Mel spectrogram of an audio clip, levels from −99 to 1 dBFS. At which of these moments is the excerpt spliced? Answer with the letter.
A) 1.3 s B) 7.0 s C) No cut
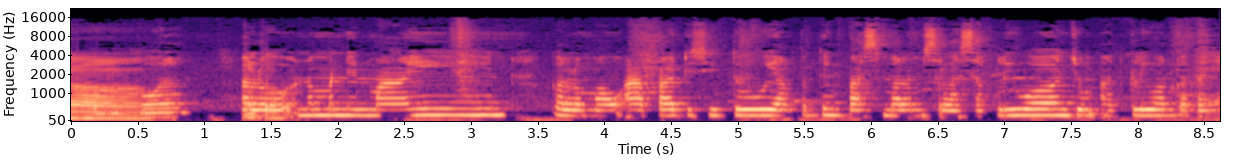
A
